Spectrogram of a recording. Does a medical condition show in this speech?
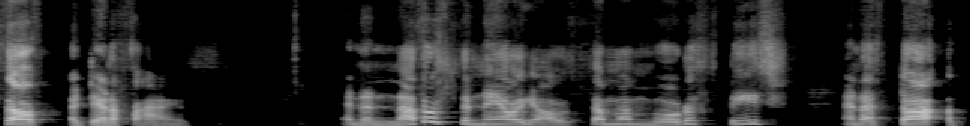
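Yes: profoundly deaf, congenital; born profoundly deaf, hearing aid wearer, learned to speak orally, does not know sign language; wears hearing aids; accent from deafness, not British, described as accent from nowhere.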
